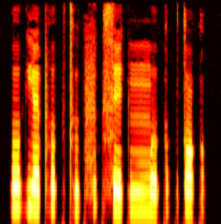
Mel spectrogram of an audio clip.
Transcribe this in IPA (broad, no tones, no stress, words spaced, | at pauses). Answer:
ɤk jɛpʰɤktʰɯkfuk sek mːɤk | tɔk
